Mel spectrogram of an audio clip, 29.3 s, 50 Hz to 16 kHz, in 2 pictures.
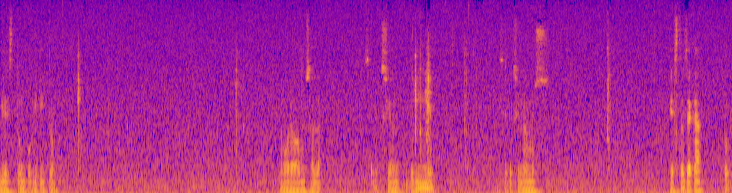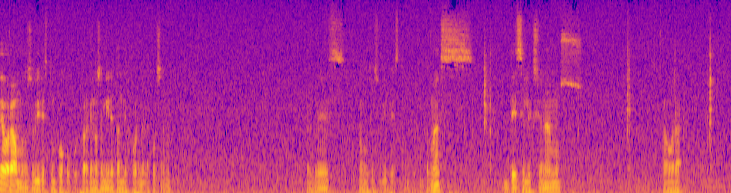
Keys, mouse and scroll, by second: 0.8-2.1 ctrl+middle drag, 3.1-4.4 shift+middle drag, 5.5 click, 6.6 a, 7.1 alt+shift+right click, 7.8-8.6 alt+shift+middle drag, 8.8-9.1 scroll down 2, 9.6 scroll up 2, 11.2 alt+shift+right click, 13.1-21.7 drag, 21.7 middle click, 22.6 a, 22.8 scroll up 1, 23.7 middle click, 24.7 scroll up 1, 26.0 alt+shift+right click, 27.9 alt+shift+right click, 29.0-29.2 alt+shift+middle drag.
